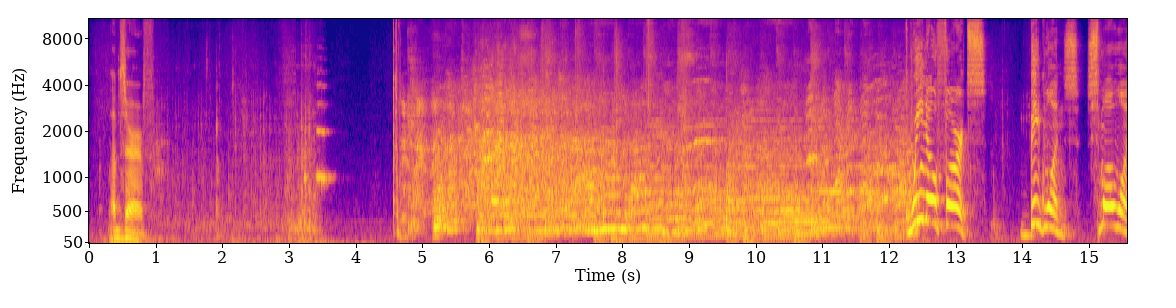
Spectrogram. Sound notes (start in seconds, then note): 4.6 fart noise; 7.8 people laughing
